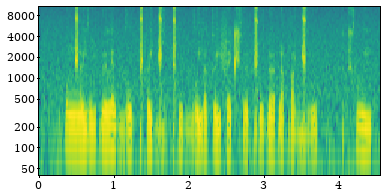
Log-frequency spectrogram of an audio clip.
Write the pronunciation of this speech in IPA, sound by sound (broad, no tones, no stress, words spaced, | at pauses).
k͡poŋ͡ǁøjwi ɓø lɛwɡ͡bow ǁʰøjɡ͡ǁoǁʰu ɡ͡bojœkøj fɛt͡ʃʰøǁu ɗœɓiqʷɛ ɡ͡ǁu | t͡ʃʰuj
